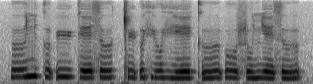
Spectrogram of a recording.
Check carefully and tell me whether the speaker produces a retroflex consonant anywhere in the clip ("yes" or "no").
no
